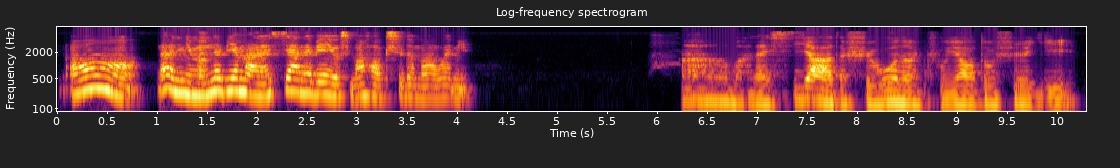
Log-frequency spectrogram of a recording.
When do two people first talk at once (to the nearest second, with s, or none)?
none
